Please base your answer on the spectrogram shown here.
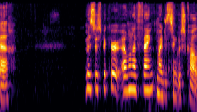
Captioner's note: speaking French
